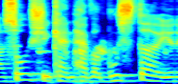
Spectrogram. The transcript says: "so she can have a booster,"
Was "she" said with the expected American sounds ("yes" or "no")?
yes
